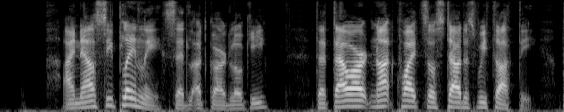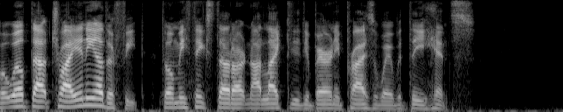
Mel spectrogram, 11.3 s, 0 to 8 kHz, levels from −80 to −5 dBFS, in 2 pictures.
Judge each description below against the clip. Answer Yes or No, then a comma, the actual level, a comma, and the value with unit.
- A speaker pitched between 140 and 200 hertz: No, low, 125 Hz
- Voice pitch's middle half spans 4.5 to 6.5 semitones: Yes, average, 5.1 semitones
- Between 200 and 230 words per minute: Yes, fast, 205 wpm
